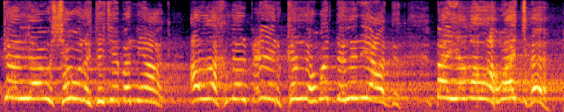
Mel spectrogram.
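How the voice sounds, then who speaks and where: A man playing an effusive Bedouin tribesman in sketch comedy, loud with flattery, speaking with a Gulf Bedouin Arabic accent. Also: very high voice, fast talker. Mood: loud proclaiming.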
